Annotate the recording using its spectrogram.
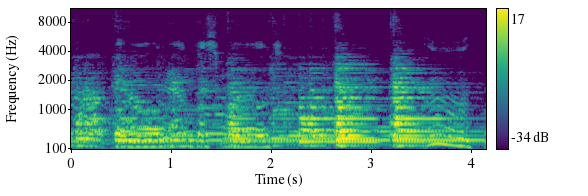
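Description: A 1930 Concertone four-string tenor banjo strummed in chords, each strum ringing on, with a strong regular strum about every half to one second.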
